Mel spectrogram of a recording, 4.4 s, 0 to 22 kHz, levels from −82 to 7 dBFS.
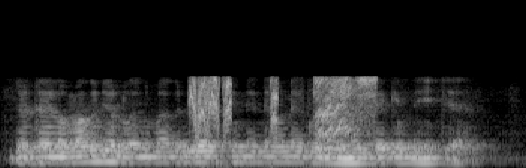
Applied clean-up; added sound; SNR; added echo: none; Scratching (performance technique); 3 dB; reverberation time 0.6 s.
